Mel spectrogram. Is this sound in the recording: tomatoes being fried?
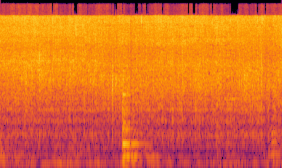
yes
